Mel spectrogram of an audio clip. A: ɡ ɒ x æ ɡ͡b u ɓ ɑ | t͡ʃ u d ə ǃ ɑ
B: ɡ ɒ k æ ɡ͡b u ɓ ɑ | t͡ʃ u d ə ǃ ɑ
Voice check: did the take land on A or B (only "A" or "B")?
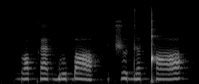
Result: B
